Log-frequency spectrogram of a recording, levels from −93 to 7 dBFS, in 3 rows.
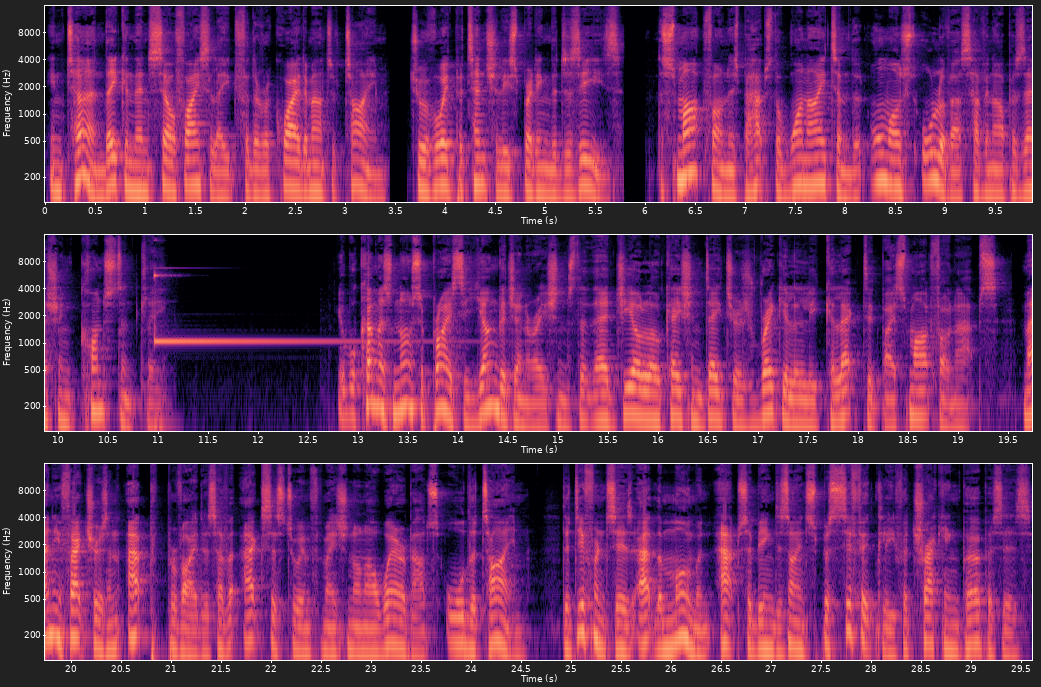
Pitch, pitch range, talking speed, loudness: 145 Hz, 125-160 Hz, 170 wpm, -21 LUFS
